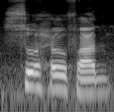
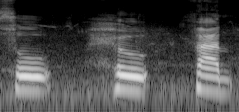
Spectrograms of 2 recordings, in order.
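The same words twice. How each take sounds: First: সুহুফান run together as one word; joined up. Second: সু, হু, ফান very slow, with clear gaps; broken up. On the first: Teacher now puts the pieces together, joined up. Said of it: "এখন একসাথে করে দেব". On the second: Teacher shows the word in pieces, broken up. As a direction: stretch সুহুফান one syllable at a time. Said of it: "এখন এটা ভেঙে ভেঙে বললাম". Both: Shown as a demonstration.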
